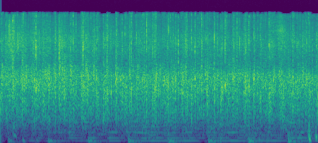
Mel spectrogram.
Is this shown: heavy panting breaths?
no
